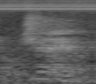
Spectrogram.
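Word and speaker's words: gaol: how do you pronounce G-A-O-L? Jail.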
